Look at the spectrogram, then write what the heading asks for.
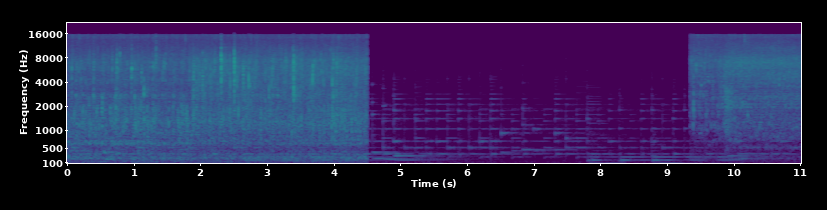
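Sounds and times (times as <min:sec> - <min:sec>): sauce bubbling and sizzling: 0:00.0 - 0:04.5, 0:09.4 - 0:11.0.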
